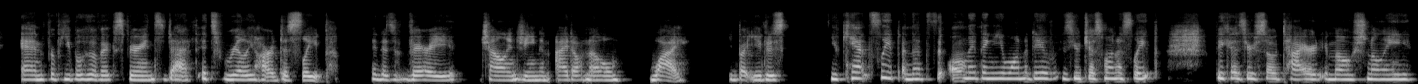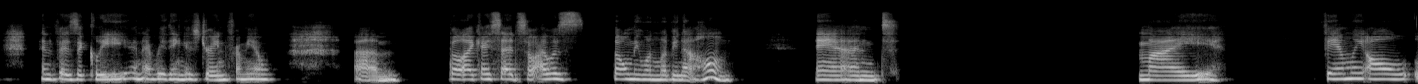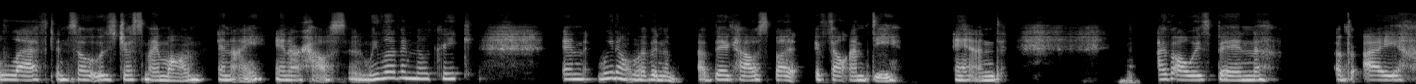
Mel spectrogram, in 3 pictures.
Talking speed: 155 wpm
